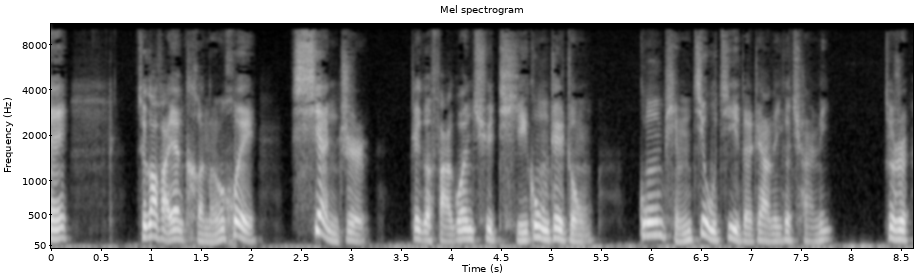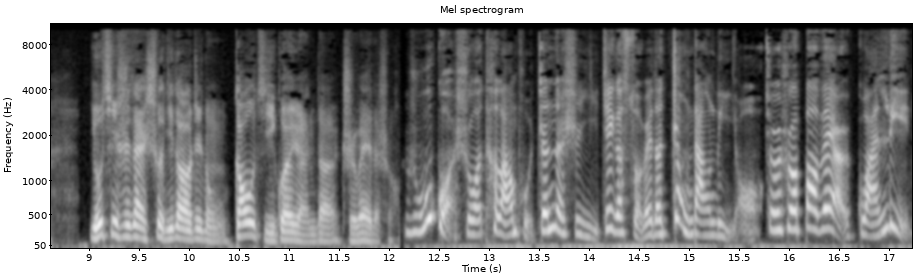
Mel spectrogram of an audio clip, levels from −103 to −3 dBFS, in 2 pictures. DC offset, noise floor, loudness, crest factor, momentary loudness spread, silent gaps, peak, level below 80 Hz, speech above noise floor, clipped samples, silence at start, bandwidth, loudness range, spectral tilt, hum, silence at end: under 0.1%; -46 dBFS; -20 LUFS; 16 dB; 9 LU; none; -4 dBFS; -48 dBFS; 27 dB; under 0.1%; 0 s; 10.5 kHz; 2 LU; -5 dB/octave; none; 0 s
